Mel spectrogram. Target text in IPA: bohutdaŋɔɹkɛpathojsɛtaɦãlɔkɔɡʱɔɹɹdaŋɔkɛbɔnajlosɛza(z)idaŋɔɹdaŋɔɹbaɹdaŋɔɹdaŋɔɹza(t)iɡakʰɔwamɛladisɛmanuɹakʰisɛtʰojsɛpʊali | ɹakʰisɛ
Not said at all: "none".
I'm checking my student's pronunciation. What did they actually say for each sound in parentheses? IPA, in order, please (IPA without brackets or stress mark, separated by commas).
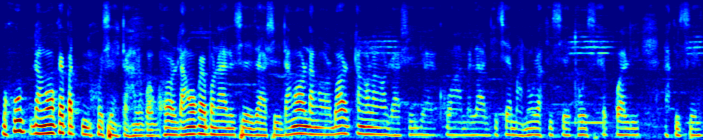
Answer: s, s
